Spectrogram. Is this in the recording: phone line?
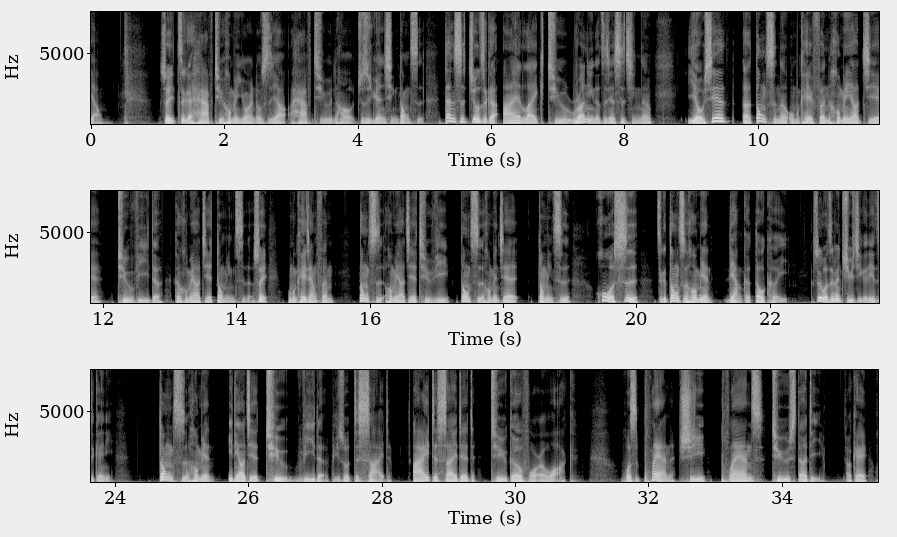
no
